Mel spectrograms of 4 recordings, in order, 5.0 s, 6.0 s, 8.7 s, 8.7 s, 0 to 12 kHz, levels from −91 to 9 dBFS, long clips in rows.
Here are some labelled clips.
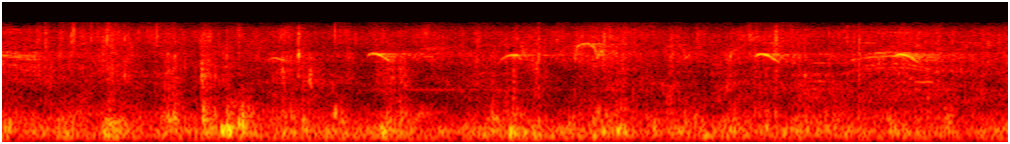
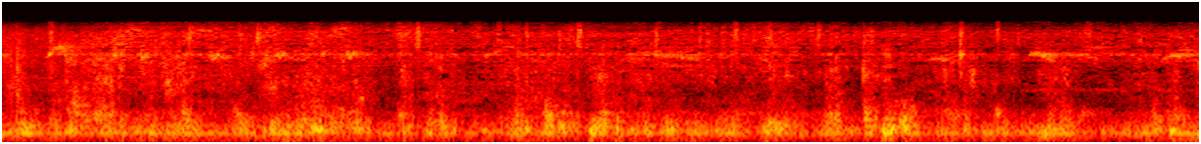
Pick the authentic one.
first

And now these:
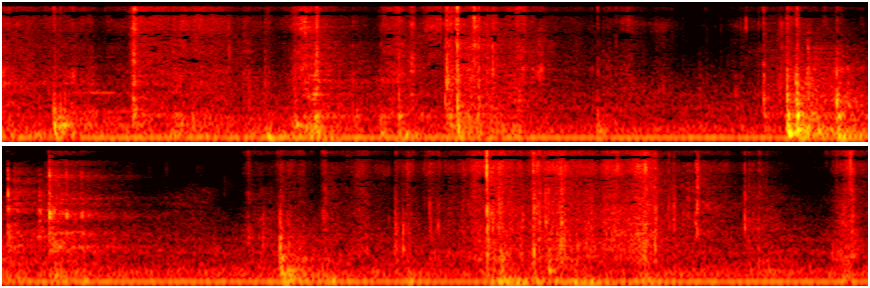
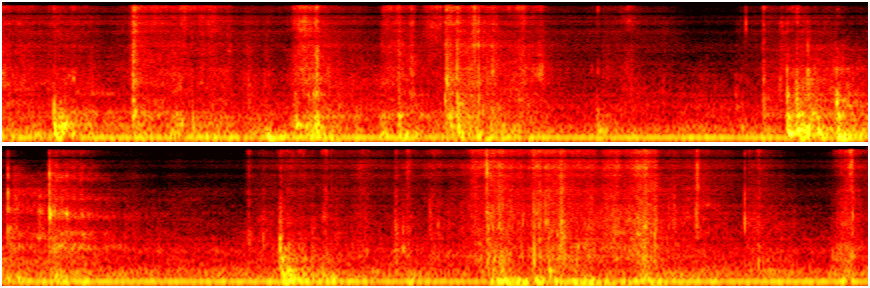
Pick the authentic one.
first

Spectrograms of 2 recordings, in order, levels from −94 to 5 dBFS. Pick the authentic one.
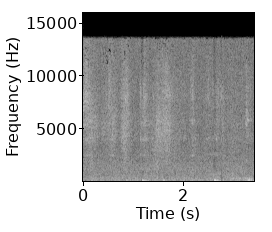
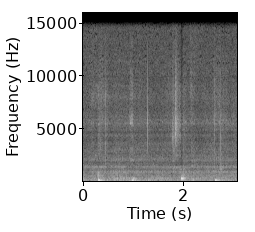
first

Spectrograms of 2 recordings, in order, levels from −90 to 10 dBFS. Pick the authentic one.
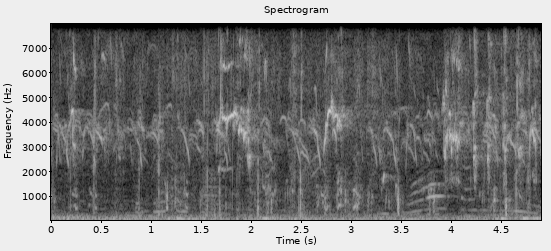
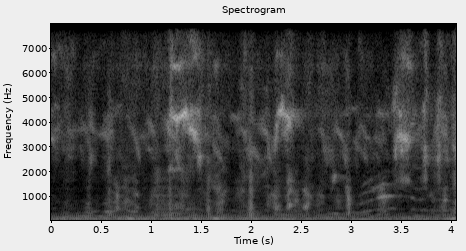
first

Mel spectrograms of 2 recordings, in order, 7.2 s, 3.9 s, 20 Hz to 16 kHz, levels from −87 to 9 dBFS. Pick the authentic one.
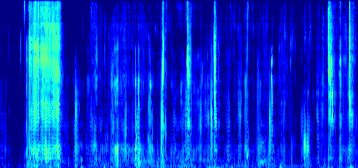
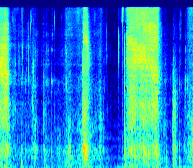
second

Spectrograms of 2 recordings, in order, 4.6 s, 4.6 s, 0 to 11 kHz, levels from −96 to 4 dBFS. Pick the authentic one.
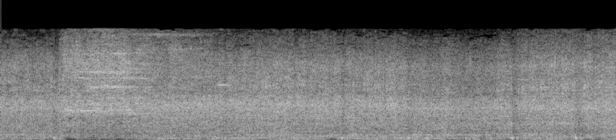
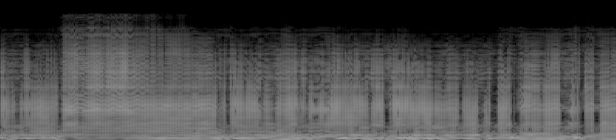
first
